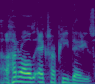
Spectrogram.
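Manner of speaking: ordinary talk, nothing marked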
